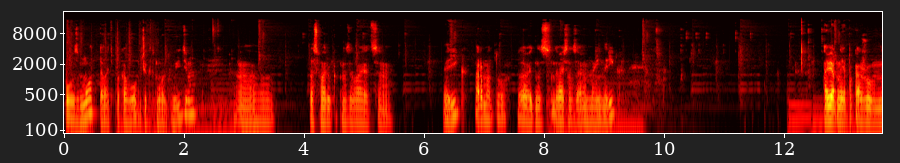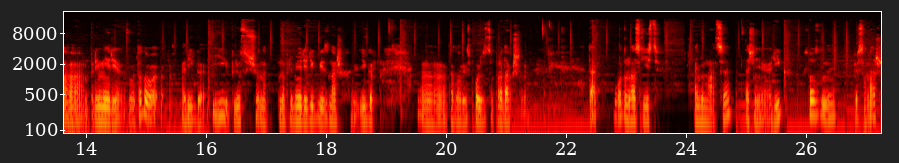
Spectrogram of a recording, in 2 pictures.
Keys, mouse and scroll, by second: 0.7-1.7 drag, 1.7 z, 2.1-3.9 middle drag, 3.9 click, 16.0-16.6 drag, 16.6-27.2 middle drag.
